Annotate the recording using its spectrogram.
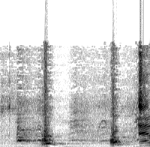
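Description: A dog barking twice, two short loud barks about a second apart.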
